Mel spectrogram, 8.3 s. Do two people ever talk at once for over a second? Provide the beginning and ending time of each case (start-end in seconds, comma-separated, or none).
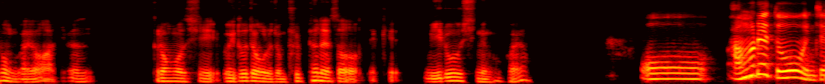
none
